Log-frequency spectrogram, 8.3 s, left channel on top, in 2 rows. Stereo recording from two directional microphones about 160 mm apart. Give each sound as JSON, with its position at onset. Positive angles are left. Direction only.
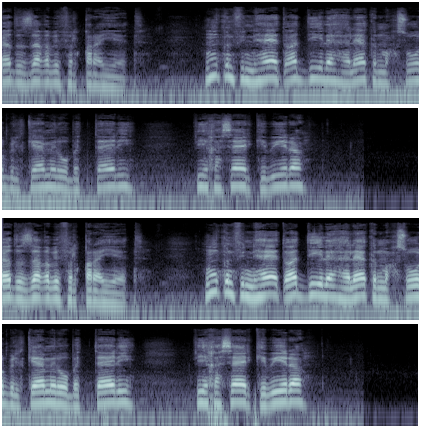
{"t": 0.0, "sound": "speech", "side_deg": -55}
{"t": 2.0, "sound": "speech", "side_deg": -40}
{"t": 2.6, "sound": "speech", "side_deg": -70}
